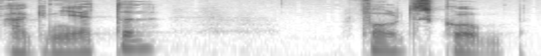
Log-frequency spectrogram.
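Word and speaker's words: Agnetha Fältskog: Her name, however, pronunciation, for me, has been a journey. Agnetha Faltskog.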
